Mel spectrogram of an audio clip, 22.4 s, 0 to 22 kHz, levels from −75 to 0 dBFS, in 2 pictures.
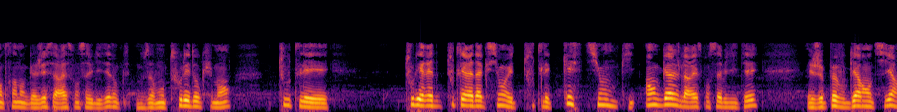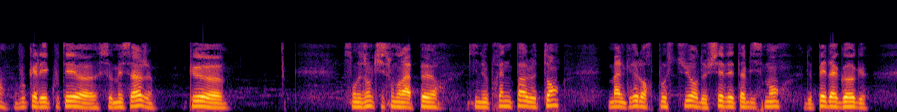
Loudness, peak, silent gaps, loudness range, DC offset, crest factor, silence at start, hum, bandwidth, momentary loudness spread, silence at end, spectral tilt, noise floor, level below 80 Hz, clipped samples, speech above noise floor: -16 LUFS; 0 dBFS; none; 3 LU; under 0.1%; 16 dB; 0 s; none; 5.6 kHz; 11 LU; 0.4 s; -6 dB/octave; -53 dBFS; -50 dBFS; under 0.1%; 38 dB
